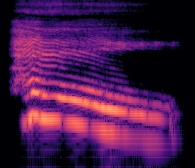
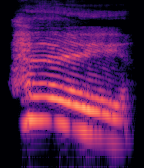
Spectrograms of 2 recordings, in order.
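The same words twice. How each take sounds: First: The voice resonates low in the chest. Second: The voice resonates in the front mouth. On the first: "feel your voice resonate down to your upper chest" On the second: "a front mouth placement"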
